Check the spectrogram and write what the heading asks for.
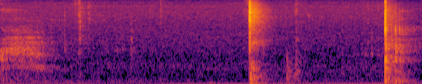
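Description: Large fabric scissors trimming lace: two sharp clicks, a little over half a second apart.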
